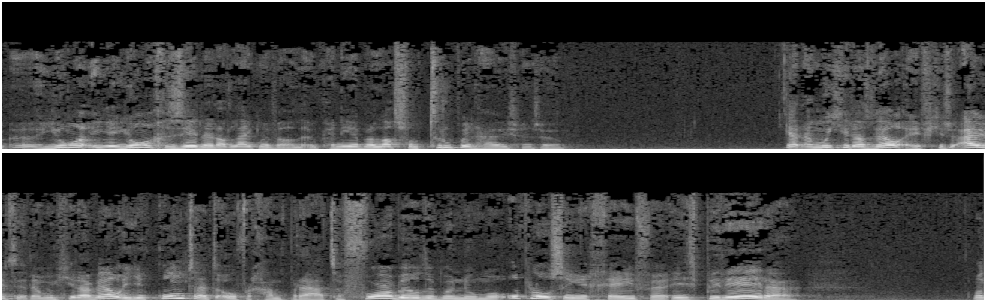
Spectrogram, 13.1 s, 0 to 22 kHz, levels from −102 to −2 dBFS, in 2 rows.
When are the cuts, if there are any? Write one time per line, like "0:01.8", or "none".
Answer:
none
